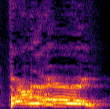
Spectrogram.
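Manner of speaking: high, loud cry of alarm; alarmed shout. Real, not acted. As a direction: yell the warning in a panic. Wax burning on the stove.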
